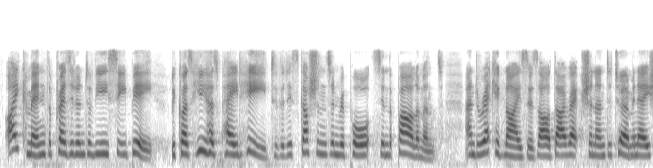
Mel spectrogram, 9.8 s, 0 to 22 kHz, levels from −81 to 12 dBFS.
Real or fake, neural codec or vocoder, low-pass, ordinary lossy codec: fake; codec, 16 kHz, 1 kbps, X-Codec, HuBERT features, trained on LibriSpeech; 7.2 kHz; none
